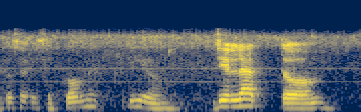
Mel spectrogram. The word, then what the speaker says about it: gelato: Gelato. Ojo que no tiene doble, gelato. Ah, gelato. Ya, entonces ahí tenemos la pronunciación gelato. Mm, Acuérdense siempre, si no hay dobles, no paramos.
